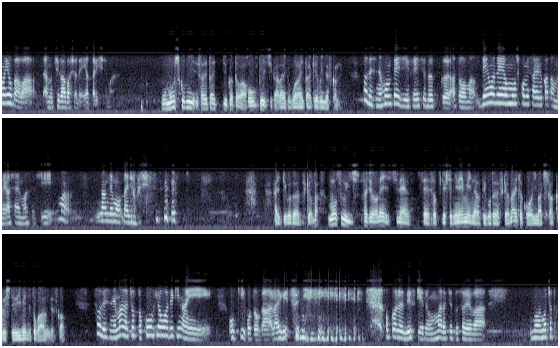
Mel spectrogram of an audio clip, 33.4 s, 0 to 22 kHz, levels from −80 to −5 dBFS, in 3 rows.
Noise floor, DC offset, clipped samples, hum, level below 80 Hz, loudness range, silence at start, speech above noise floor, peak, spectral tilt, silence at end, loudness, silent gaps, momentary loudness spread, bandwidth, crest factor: -44 dBFS; under 0.1%; under 0.1%; none; -54 dBFS; 4 LU; 0 s; 26 dB; -4 dBFS; -7 dB/octave; 0 s; -19 LUFS; none; 9 LU; 8.2 kHz; 16 dB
